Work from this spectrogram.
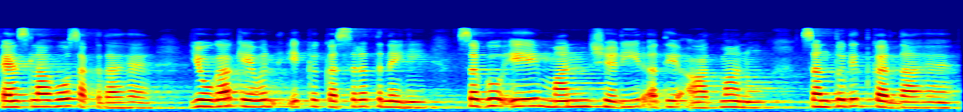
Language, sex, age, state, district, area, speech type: Punjabi, female, 30-45, Punjab, Hoshiarpur, urban, spontaneous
